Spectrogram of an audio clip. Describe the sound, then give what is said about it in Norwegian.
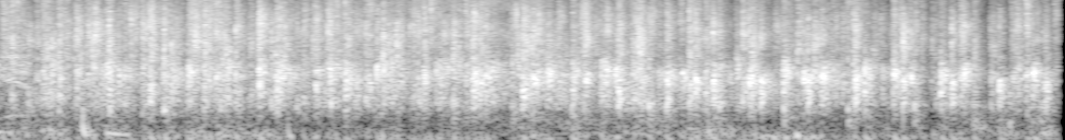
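Applause from an audience welcoming a journalist and crime novelist to a live talk event: many hands clapping in a busy, crackling texture that stays loud and even across about five seconds, without talk. “Gir en stor applaus.”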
